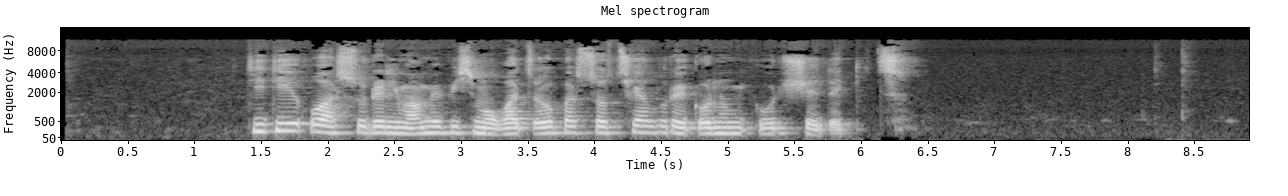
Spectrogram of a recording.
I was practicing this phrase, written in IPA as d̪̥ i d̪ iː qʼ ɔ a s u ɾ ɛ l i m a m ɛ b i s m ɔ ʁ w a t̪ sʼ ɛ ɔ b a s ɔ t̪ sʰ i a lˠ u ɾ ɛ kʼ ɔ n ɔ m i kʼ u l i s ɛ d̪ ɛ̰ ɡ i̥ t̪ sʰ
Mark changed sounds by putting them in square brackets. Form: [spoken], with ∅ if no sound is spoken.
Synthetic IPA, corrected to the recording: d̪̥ i d̪ iː qʼ ɔ a s u ɾ ɛ l i m a m ɛ b i s m ɔ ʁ w a t̪ sʼ ɛ ɔ b a s ɔ t̪ sʰ i a lˠ u ɾ ɛ kʼ ɔ n ɔ m i kʼ u [ɾ] i [ʃ] ɛ d̪ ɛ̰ ɡ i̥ t̪ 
